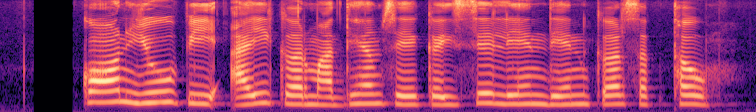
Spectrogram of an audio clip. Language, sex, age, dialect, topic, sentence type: Chhattisgarhi, female, 18-24, Northern/Bhandar, banking, question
